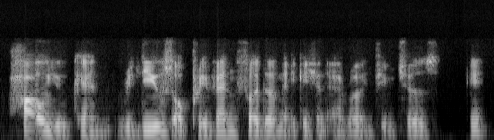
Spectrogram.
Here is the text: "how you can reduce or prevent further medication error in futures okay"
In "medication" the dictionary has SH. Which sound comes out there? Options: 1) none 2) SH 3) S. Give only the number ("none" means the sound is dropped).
2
